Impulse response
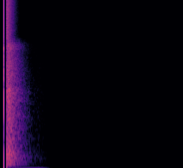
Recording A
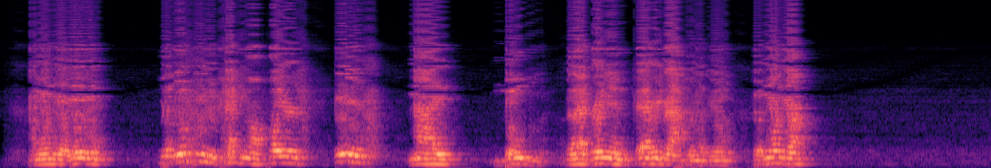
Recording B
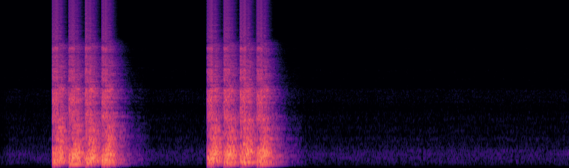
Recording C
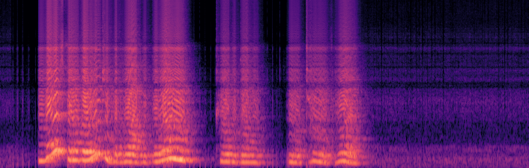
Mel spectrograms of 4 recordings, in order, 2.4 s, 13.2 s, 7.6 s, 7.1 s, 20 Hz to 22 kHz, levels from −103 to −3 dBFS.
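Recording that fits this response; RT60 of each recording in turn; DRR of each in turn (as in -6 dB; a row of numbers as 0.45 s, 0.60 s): B; 0.45 s, 0.45 s, 0.45 s; -8.0 dB, 0.0 dB, 7.0 dB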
